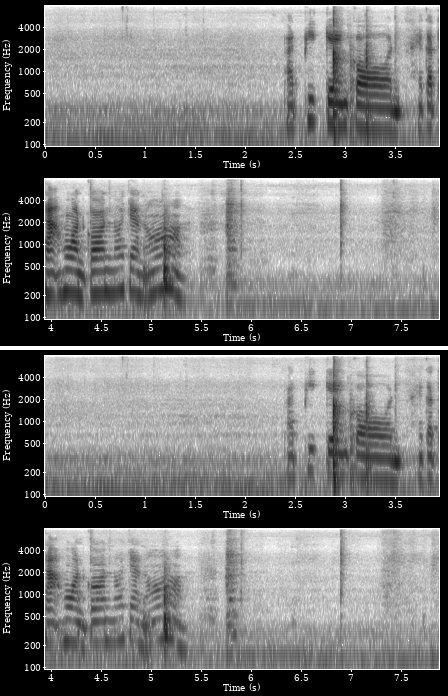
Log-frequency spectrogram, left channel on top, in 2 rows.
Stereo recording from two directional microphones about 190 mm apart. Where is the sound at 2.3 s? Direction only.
30° left (ahead or behind).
